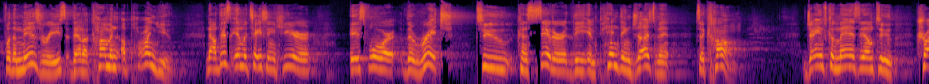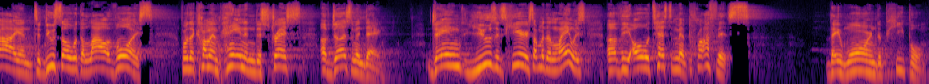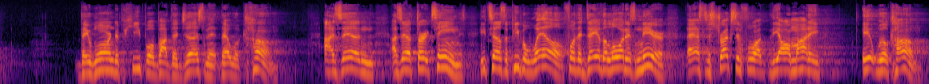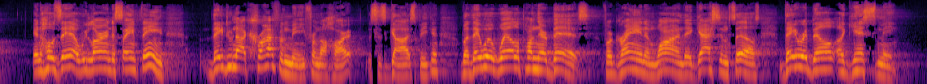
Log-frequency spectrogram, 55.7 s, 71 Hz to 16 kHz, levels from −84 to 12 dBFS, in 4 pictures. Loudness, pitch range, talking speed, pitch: -15 LUFS, 165-215 Hz, 145 wpm, 185 Hz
